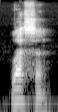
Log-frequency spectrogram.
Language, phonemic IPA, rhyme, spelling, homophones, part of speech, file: English, /ˈlɛsən/, -ɛsən, lessen, lesson, verb / conjunction, En-us-lessen.ogg
- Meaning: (verb) 1. To make less; to diminish; to reduce 2. To become less; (conjunction) unless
